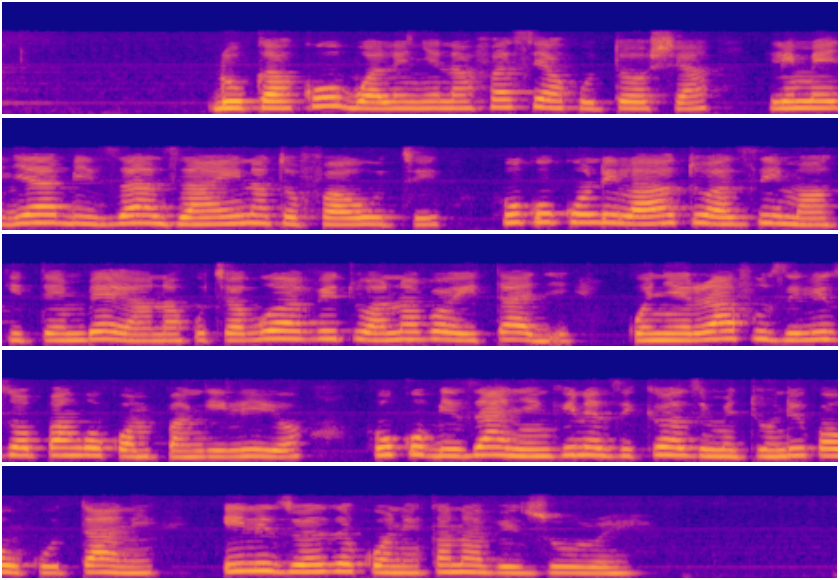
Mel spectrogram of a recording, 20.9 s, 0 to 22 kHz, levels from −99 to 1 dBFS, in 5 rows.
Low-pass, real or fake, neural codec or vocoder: 7.2 kHz; real; none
